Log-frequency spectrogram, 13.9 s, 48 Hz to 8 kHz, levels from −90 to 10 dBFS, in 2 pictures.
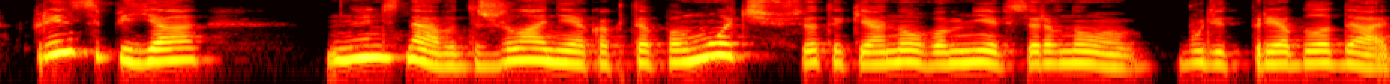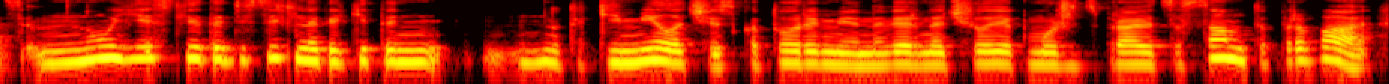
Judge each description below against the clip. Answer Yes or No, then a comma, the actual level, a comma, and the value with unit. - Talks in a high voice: No, medium, 180 Hz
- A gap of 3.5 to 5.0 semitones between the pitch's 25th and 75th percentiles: Yes, average, 3.9 semitones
